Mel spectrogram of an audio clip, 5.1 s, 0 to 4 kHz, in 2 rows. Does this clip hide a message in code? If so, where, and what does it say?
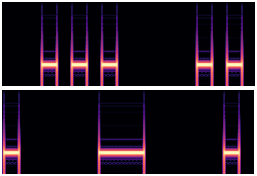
Yes: Morse code from 0.4 to 4.9 s, heard as a keyed tone, about 8 wpm, spaced as for 6 wpm, 440 Hz. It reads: SSTE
